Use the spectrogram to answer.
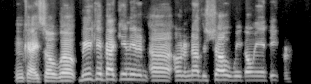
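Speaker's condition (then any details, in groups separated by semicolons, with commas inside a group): No condition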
